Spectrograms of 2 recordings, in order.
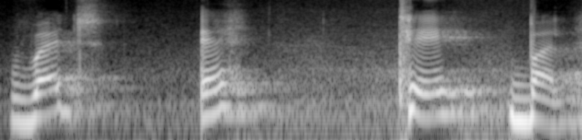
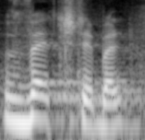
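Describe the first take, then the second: First: Vegetable stretched into four separate syllables. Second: Said in the usual way. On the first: Shown as a demonstration. Teacher showing a four syllable word, Vegetable said syllable by syllable. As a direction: break Vegetable into four, pausing after each. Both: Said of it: "again four syllable word है".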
